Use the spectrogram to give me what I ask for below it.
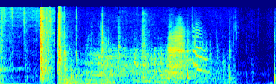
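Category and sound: household object, door opening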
